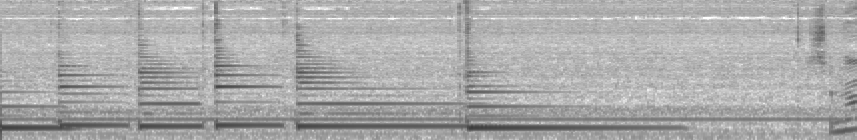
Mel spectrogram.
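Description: A ukulele plays a song slowly and in time, a few single plucked notes ringing out one after another before a longer sustained note fades, quiet and close.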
